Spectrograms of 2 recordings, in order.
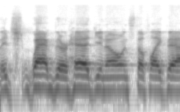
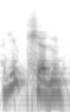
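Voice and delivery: quiet wry reply; 4 semitones lower, 14 dB quieter than usual. Retold or imitated. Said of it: "Paul goes".

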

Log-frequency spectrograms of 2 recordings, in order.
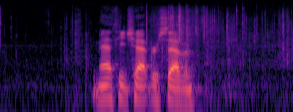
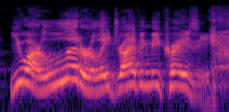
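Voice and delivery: higher-pitched, exaggerated mimicry of the boys; imitating his boys; 7 semitones higher than usual. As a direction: mimic the boys' way of saying it, pitched up. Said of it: "That's how they say it".

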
